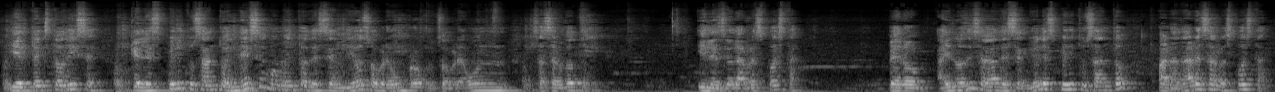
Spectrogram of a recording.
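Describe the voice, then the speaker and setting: A fairly high-voiced man leads a Bible class as its pastor, retelling stories in a lively, chatty way and turning to his listeners with questions. The room is echoey, with a faint hum of noise behind him. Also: normal speed. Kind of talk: live-streamed Bible class, conversational teaching.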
